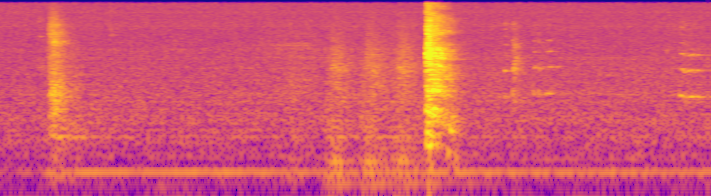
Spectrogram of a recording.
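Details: Female house cat indoors reacting to people coughing; after several loud coughs, brief harmonic meow-like calls follow, with a quiet one at the very end and a steady low hum in the background.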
